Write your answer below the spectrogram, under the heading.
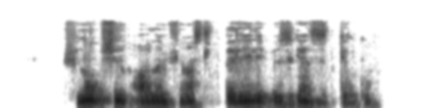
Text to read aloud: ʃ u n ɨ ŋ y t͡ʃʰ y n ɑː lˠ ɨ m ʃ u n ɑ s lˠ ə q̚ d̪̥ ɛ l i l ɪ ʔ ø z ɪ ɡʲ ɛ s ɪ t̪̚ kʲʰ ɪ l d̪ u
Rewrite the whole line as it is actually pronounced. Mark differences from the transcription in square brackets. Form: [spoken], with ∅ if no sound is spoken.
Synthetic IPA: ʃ u n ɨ ŋ y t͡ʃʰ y n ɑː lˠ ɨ m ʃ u n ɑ s lˠ ə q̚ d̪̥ ɛ l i l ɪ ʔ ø z ɪ ɡʲ ɛ [z] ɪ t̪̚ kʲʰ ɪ l d̪ u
